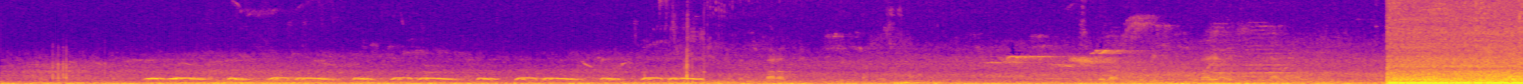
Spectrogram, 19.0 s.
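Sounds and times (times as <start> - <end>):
bird hooting calls: 1.8 - 8.8
distant traffic rumble: 17.3 - 19.0.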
